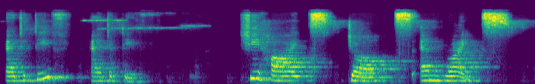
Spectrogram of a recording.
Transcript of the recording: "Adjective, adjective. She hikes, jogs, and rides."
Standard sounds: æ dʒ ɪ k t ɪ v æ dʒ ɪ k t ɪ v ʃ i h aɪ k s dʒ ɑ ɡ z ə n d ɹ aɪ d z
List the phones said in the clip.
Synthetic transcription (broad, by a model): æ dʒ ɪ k t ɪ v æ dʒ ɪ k t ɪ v ʃ i h aɪ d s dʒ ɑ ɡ s ə n d ɹ aɪ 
